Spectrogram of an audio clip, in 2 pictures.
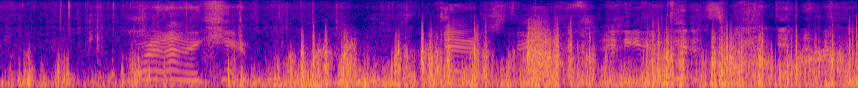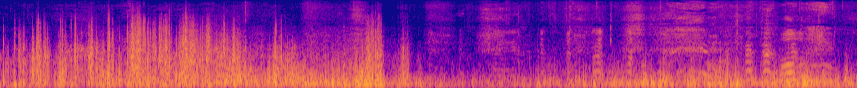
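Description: Strong wind buffets the microphone with continuous low rumbling and gusty roaring throughout, loud and close.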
